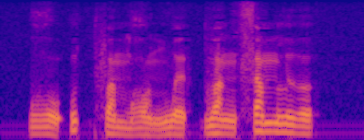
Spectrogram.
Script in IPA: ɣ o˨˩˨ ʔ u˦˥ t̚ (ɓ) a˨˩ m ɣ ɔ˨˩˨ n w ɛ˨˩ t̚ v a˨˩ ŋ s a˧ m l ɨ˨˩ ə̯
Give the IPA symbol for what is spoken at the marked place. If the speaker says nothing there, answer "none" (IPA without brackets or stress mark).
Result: f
